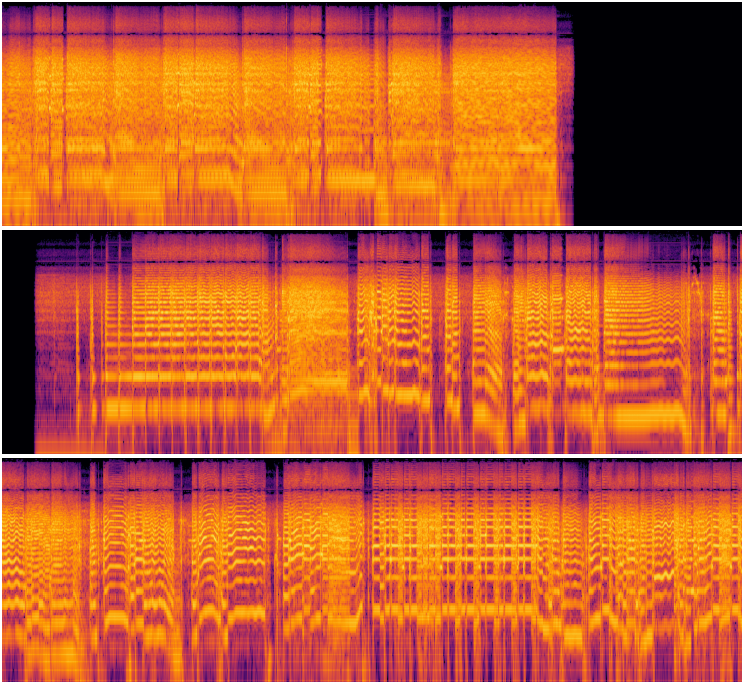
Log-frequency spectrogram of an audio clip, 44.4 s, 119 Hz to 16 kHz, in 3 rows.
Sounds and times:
Bass guitar: 0.0 - 11.4, 15.5 - 44.4
Electric guitar: 0.0 - 11.4, 15.5 - 44.4
Strum: 15.5 - 44.4.

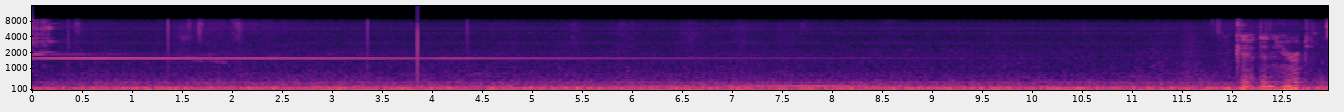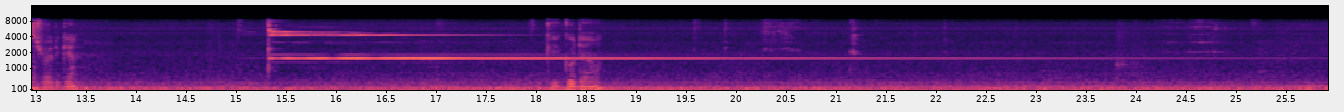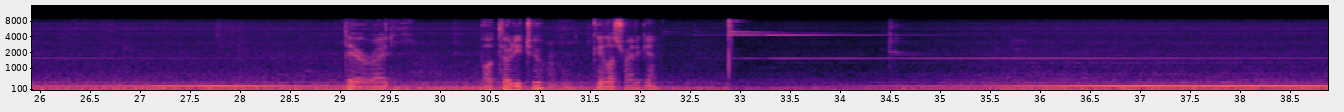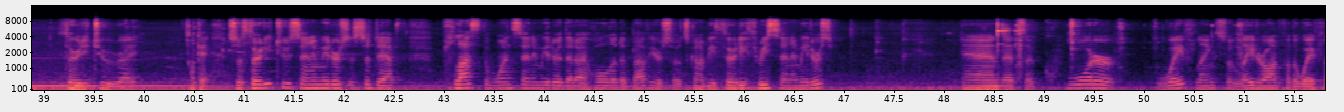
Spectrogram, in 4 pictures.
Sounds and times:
Speech: 11.9 - 13.5, 18.1 - 18.7, 29.0 - 29.7, 30.4 - 32.2, 39.2 - 47.0, 48.2 - 51.8.

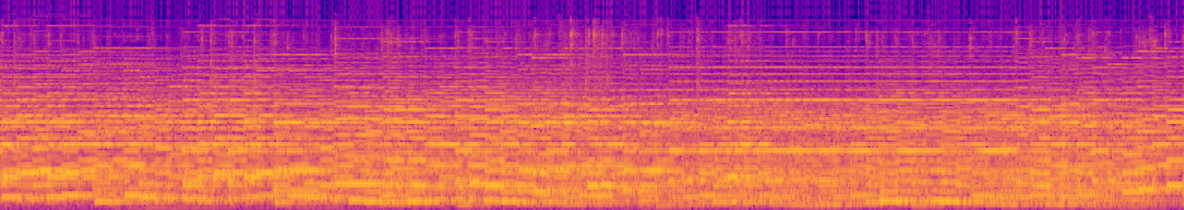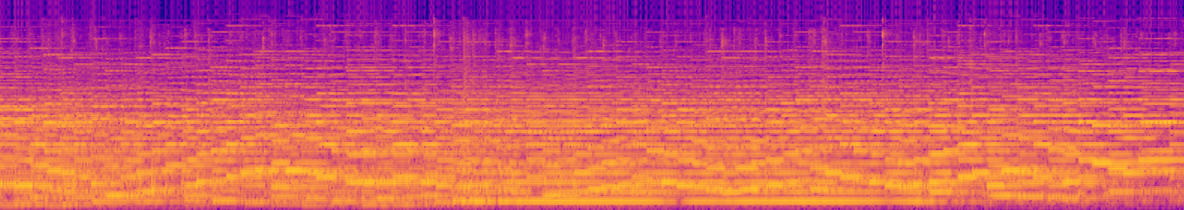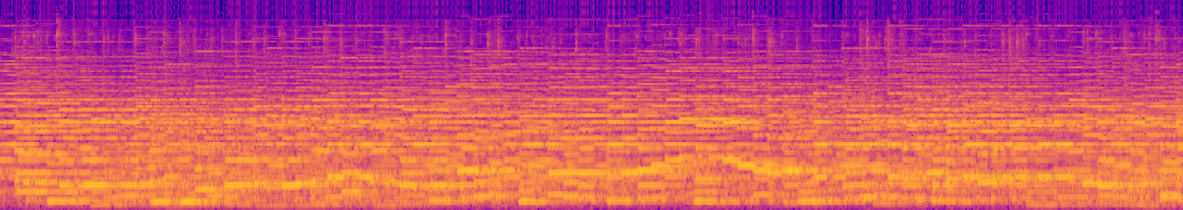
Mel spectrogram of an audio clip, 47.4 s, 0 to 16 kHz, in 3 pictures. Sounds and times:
Electric piano: 0.0 - 47.3.

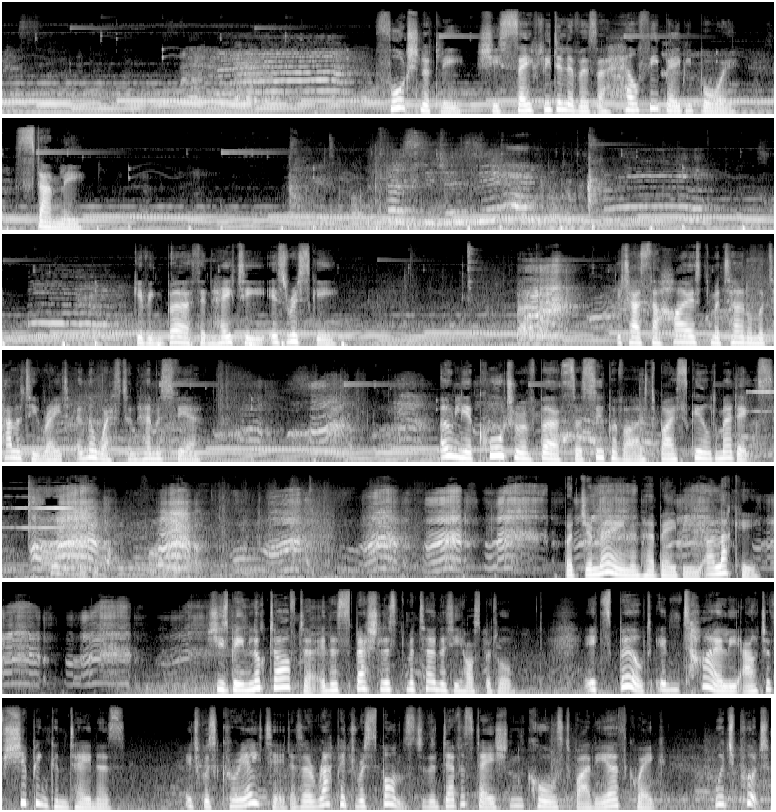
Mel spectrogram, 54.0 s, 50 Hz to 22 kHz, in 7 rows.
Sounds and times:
Music: 0.0 - 38.4.

